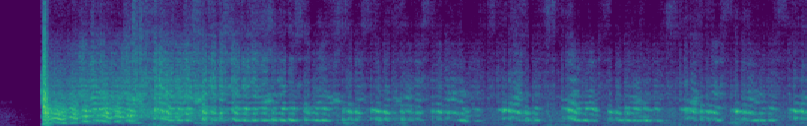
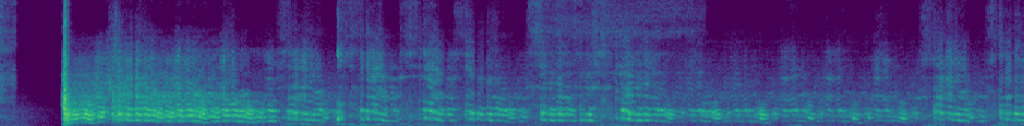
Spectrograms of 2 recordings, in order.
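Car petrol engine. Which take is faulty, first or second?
first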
